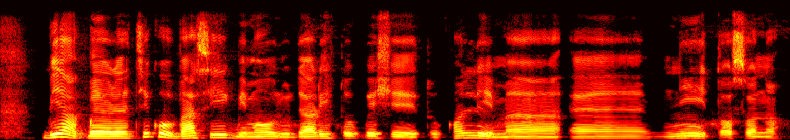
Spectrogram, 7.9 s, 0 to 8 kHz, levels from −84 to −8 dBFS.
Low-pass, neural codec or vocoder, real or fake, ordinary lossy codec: 7.2 kHz; none; real; none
